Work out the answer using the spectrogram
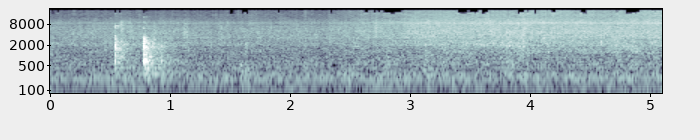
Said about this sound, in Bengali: পুরটা বেশ তৈরি হয়ে এসছে, এবার ভাজা ভাজা হয়ে গেছে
